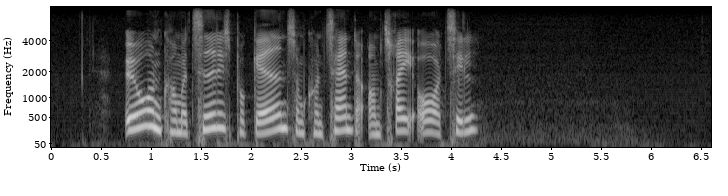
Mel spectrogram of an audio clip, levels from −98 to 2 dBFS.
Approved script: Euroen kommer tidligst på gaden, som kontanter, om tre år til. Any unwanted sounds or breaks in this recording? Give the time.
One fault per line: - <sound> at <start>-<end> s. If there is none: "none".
none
